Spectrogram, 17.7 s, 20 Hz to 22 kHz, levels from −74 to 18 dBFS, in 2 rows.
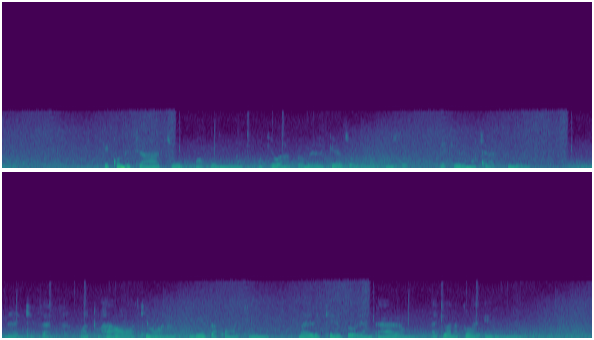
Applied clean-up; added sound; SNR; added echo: none; Waves, surf; 3 dB; none.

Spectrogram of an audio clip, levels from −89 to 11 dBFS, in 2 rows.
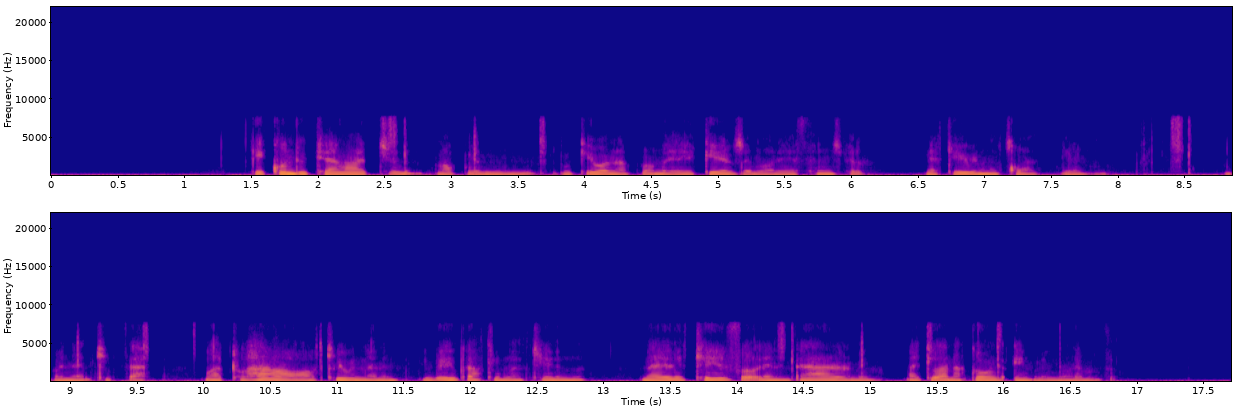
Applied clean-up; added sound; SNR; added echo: neural diffusion model UNIVERSE++.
